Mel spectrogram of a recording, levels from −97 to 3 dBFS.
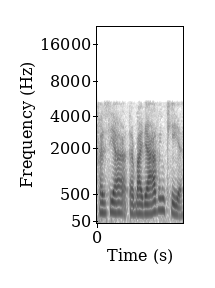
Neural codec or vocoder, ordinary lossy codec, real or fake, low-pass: codec, 16 kHz in and 24 kHz out, 0.6 kbps, FocalCodec, streaming, 2048 codes; none; fake; 5.4 kHz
